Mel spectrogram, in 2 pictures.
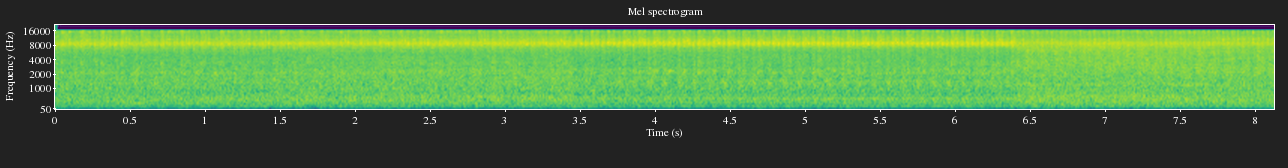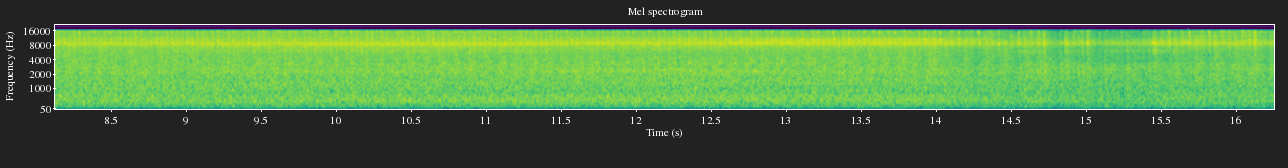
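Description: Multi-head computerized embroidery machine with sequin attachments running, its needles stitching in a steady, rapid clatter; the sound changes a little about six seconds in.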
